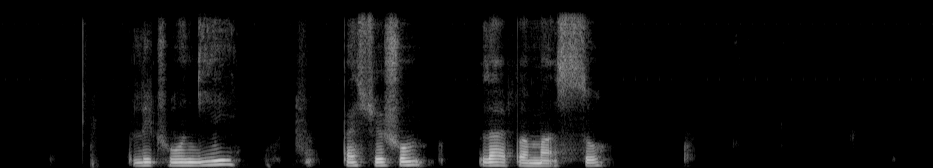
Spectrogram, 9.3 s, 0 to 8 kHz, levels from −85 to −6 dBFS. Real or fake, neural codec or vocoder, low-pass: fake; codec, 16 kHz, 0.9 kbps, LongCat-Audio-Codec; 7.2 kHz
